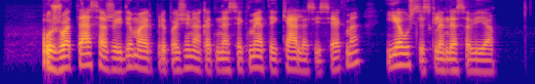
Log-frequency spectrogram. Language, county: Lithuanian, Marijampolė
